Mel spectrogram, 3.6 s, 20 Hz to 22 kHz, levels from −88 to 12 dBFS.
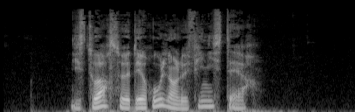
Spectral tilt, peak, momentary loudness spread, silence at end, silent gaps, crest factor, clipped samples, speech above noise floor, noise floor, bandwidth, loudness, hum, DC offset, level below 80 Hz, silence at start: -5.5 dB/octave; -4 dBFS; 11 LU; 0.75 s; none; 20 dB; under 0.1%; 42 dB; -61 dBFS; 16.5 kHz; -20 LUFS; none; under 0.1%; -44 dBFS; 0.7 s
